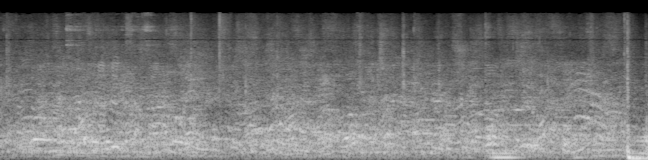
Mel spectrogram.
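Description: Audience chatter: many people talking at once in a hall, with a brief low instrument note near the end.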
